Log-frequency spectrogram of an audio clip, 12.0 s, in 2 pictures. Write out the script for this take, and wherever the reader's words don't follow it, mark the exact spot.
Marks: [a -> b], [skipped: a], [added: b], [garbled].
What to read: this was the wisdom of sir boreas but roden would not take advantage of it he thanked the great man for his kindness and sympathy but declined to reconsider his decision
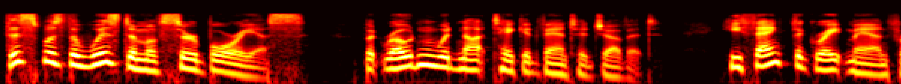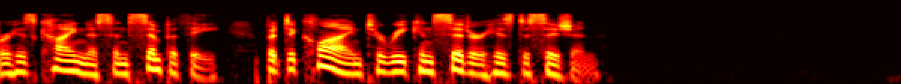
this was the wisdom of sir boreas but roden would not take advantage of it he thanked the great man for his kindness and sympathy but declined to reconsider his decision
